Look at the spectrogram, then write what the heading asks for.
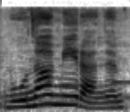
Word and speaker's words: mon ami: 어렸을 때 굉장히 많이 사용했었는데 사실 이 모나미라는 펜 이름이 프랑스어였다는 사실 알고 계셨나요? 정확한 발음은요. 모나미, 모나미, 모나미 라고 하고요.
